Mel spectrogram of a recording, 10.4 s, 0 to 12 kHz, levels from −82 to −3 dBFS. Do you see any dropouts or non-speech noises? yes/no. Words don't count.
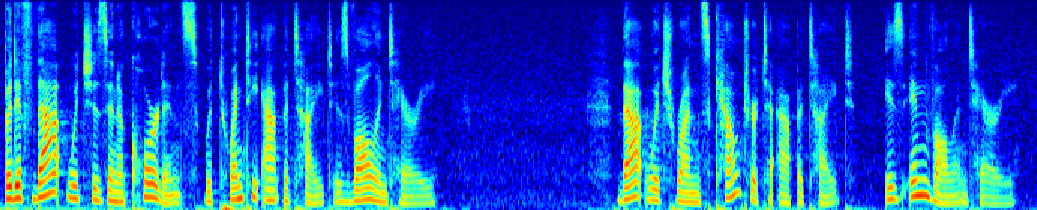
no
